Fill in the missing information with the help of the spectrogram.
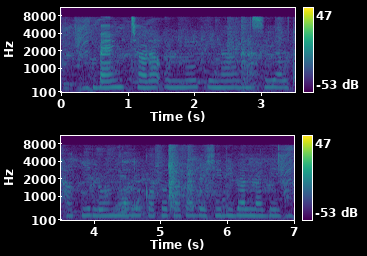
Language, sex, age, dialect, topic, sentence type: Bengali, female, 18-24, Rajbangshi, banking, question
